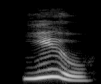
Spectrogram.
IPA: juː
